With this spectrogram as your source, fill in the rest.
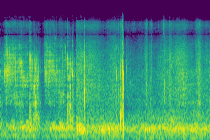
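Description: Chopped tomatoes plop into a simmering pot.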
